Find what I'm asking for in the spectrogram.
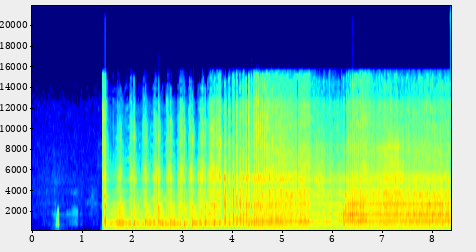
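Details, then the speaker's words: Massey Ferguson Super 90 diesel tractor with CAV injection pump, normally starts first crank; cranking after a second bleeding of pump and injectors and recharging tired batteries; catches into lumpy clatter settling to rough idle; hard starting, air in fuel suspected. "well i've gone through the bleeding process another time batteries had a few hours of charging so let me give it another little shot"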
